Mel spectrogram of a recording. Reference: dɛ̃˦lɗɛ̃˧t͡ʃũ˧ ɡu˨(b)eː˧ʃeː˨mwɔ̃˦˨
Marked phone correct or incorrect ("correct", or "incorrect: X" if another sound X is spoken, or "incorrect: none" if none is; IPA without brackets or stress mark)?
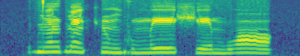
incorrect: m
